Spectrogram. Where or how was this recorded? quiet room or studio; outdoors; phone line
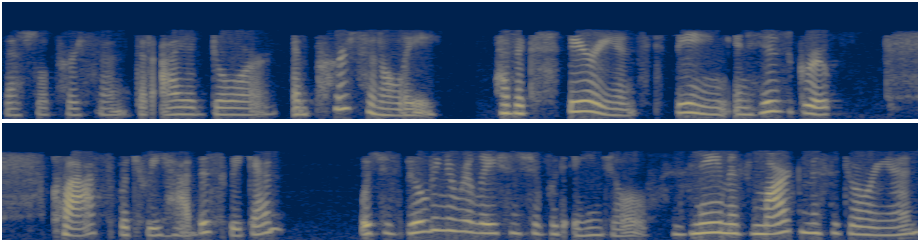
phone line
